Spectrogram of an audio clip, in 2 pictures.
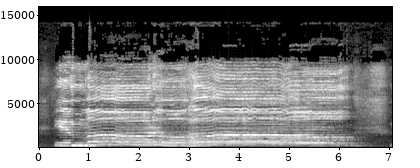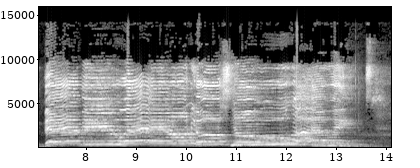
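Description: A small group of voices singing a slow song in close harmony, unaccompanied. There are two long held phrases, each fading away at its end, with a short break about seven seconds in.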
